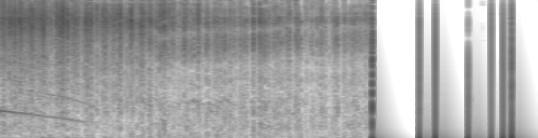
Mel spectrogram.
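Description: Ground-launched consumer firework hissing and spraying sparks, with a faint falling whistle in the first second. Near the end, a rapid string of six or seven very loud sharp bangs over about a second and a half as its shots go off.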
